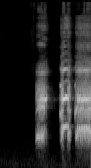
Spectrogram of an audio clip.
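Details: Red junglefowl cock used as a decoy to lure wild junglefowl, crowing loudly in three bursts: a short opening note, a pause, then two harsh, strained notes, the last one drawn out. Nothing else is heard.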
